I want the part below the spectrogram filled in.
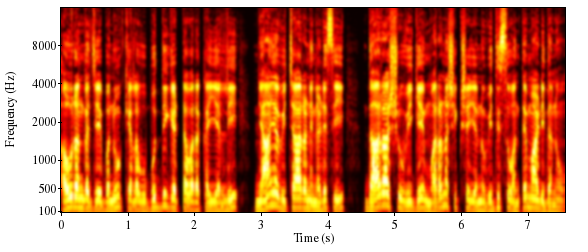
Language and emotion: Kannada, neutral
